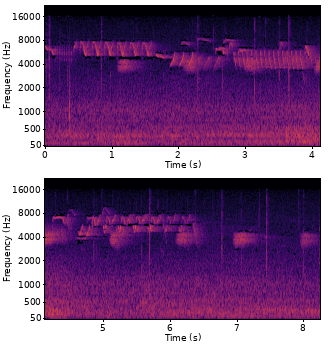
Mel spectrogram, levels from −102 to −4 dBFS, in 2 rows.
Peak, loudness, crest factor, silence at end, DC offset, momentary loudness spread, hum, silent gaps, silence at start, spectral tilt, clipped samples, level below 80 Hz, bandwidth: -32 dBFS; -48 LUFS; 18 dB; 0 s; under 0.1%; 9 LU; none; none; 0 s; -2 dB/octave; under 0.1%; -78 dBFS; 16.5 kHz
